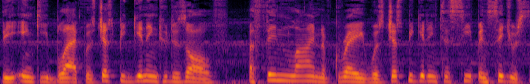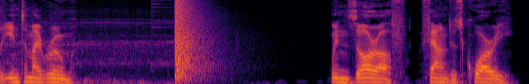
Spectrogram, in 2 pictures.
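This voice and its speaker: A wary, principled hunter , acted by a man, with a mid-pitched voice. He speaks gravely and earnestly, in the dramatic manner of an old-time radio horror play. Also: normal speed, slight background noise, close to an everyday voice. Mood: tense, brooding. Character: principled male hunter, wary and appalled guest. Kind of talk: old-time radio drama acting with first-person narration.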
